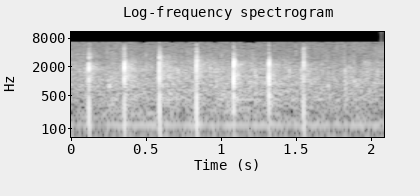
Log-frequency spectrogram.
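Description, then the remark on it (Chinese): Clapping for three married couples who had just shared at a church gathering, in a steady, even rhythm: about eight sharp claps, roughly four per second, over a faint low hum, with no talking. “我们再给他们一次鼓掌。”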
